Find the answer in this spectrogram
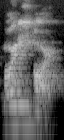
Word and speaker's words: martyr: Marty R. M a r t y r. It's pronounced martyr.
